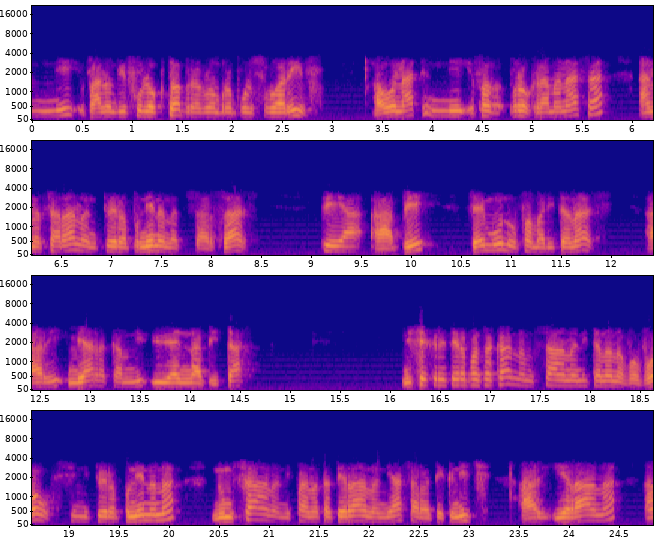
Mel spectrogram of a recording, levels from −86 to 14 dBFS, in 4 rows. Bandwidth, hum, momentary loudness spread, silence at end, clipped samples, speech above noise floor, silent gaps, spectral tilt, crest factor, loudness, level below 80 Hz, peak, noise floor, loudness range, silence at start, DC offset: 3.7 kHz; none; 8 LU; 0 s; under 0.1%; 46 dB; none; -9 dB/octave; 18 dB; -20 LUFS; -64 dBFS; -4 dBFS; -66 dBFS; 2 LU; 0 s; under 0.1%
